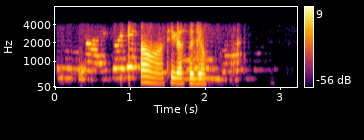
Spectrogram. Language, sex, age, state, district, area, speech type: Assamese, female, 18-30, Assam, Tinsukia, urban, conversation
